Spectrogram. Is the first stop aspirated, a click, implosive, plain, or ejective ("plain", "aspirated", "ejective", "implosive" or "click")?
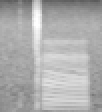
click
